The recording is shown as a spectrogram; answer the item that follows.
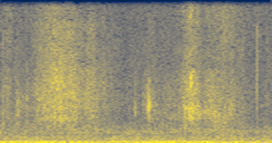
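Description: Near silence, with a few faint, brief rustles as the fabric-covered body armor panel is handled and lifted off the sandbag.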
